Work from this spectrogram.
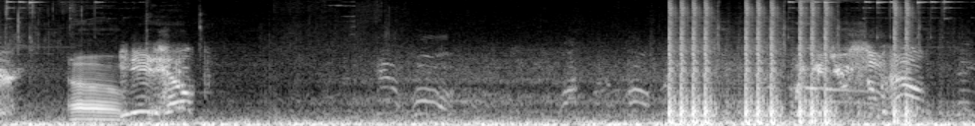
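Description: Automatic gunfire in the Watch Dogs video game, with bursts of rapid shots crackling loudly in the last two seconds, while voices and tonal game sounds are heard earlier in the scene.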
